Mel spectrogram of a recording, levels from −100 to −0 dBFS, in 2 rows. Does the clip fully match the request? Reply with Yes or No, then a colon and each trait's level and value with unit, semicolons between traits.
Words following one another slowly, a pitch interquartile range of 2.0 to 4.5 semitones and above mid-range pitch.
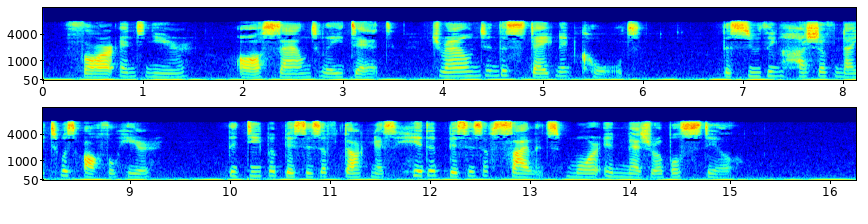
Yes: slow, 120 wpm; average, 4.0 semitones; high, 195 Hz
